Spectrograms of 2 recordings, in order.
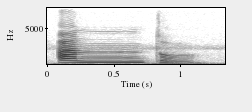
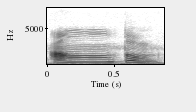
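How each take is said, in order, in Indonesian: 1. Bunyi sengaunya tetap dekat dengan n biasa. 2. Bunyi sengaunya menjauh dari n biasa. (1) "tapi antum" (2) "enggak antum"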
